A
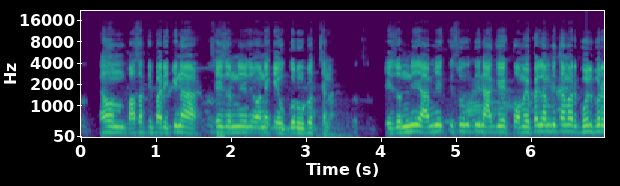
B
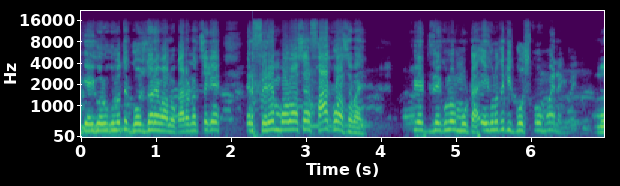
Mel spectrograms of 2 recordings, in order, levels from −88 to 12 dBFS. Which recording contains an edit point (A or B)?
B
